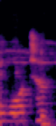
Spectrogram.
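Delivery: water with an open uh ending; water the British way, R dropped; British water, no final R. Shown as a demonstration. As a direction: leave the R off water. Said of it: "In British you say".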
